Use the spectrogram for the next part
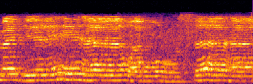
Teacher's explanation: huruf ra ini dibaca tarkib tipis jangan dibaca tafkhim. Kan kalau asalnya huruf ra itu ketika fathah itu kan tafkhim ya. · Ini dibaca dengan majreha, ya, dibaca dengan imalah, miring.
